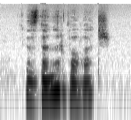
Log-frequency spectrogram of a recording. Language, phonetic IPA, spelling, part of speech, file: Polish, [ˌzdɛ̃nɛrˈvɔvat͡ɕ], zdenerwować, verb, LL-Q809 (pol)-zdenerwować.wav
